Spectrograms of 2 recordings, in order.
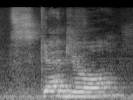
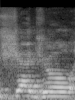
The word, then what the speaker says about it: schedule: where you live kitchen schedule but the English pronunciation is scheduled you'll hear it both ways especially if you go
